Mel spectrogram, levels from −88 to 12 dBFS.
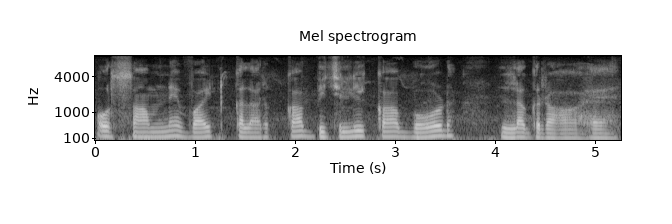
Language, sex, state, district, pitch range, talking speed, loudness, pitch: Hindi, male, Uttar Pradesh, Shamli, 115-135 Hz, 125 wpm, -17 LUFS, 125 Hz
